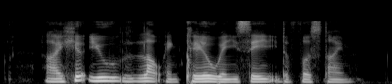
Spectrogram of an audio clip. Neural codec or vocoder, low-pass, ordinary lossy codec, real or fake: none; none; none; real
